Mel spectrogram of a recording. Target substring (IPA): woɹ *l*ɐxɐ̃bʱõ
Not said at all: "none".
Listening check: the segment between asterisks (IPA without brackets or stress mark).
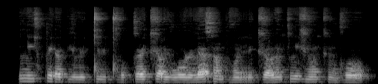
l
